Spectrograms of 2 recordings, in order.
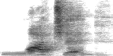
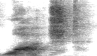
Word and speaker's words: watched: now many people then you'll hear them say watch it and that's in incorrect it is started it's attracted but it's watched practiced so those two don't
